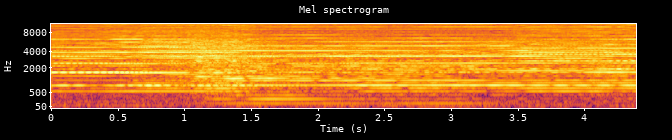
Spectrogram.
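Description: Hurdy-gurdy and alto saxophone in free improvisation, holding steady layered drone tones. A lower held note enters about a second in and drops away after about three seconds.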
